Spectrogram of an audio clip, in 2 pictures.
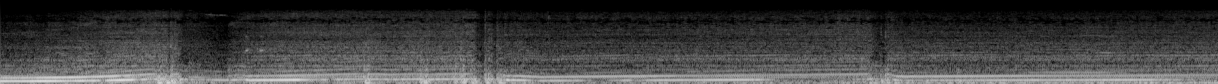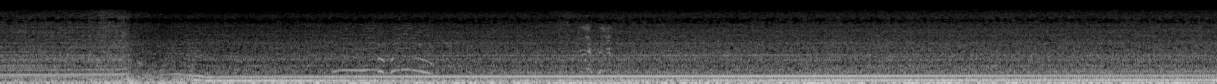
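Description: A boosted Honda Civic EK engine revs up hard through the gears on a highway, pitch climbing with each pull, loud and steady with brief drops at the shifts.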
